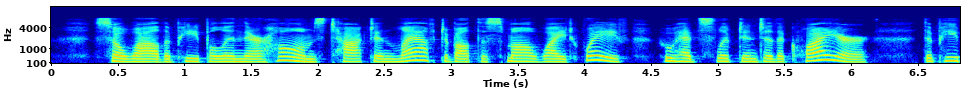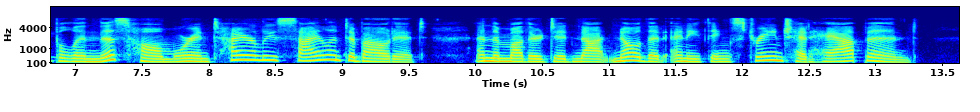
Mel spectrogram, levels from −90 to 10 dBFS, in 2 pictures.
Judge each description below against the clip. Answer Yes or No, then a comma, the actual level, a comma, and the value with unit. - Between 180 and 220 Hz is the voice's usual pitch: Yes, high, 190 Hz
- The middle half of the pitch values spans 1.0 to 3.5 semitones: No, average, 4.0 semitones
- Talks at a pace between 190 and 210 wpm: Yes, average, 195 wpm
